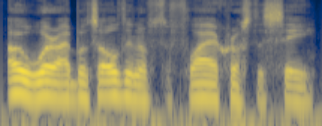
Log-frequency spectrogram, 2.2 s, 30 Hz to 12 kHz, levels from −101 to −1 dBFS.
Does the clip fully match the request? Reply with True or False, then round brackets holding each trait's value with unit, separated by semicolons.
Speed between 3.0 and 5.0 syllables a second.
False (6.9 syllables/s)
